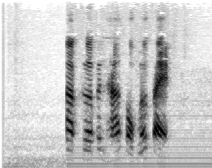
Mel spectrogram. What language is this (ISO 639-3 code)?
tha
